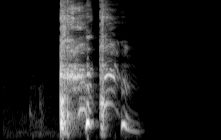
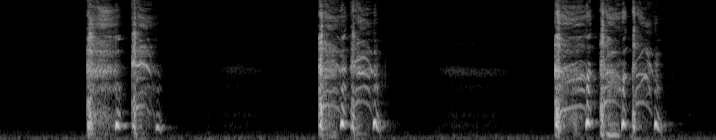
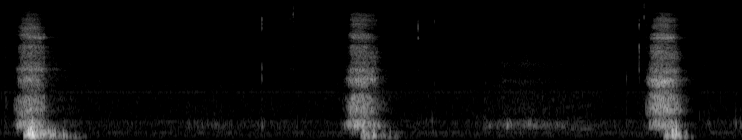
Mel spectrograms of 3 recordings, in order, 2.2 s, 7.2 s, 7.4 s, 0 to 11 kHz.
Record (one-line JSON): {"cough_length": "2.2 s", "cough_amplitude": 32767, "cough_signal_mean_std_ratio": 0.35, "three_cough_length": "7.2 s", "three_cough_amplitude": 10358, "three_cough_signal_mean_std_ratio": 0.38, "exhalation_length": "7.4 s", "exhalation_amplitude": 9398, "exhalation_signal_mean_std_ratio": 0.23, "survey_phase": "alpha (2021-03-01 to 2021-08-12)", "age": "18-44", "gender": "Female", "wearing_mask": "No", "symptom_cough_any": true, "symptom_fatigue": true, "symptom_headache": true, "smoker_status": "Never smoked", "respiratory_condition_asthma": false, "respiratory_condition_other": false, "recruitment_source": "Test and Trace", "submission_delay": "1 day", "covid_test_result": "Positive", "covid_test_method": "RT-qPCR", "covid_ct_value": 35.7, "covid_ct_gene": "N gene"}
